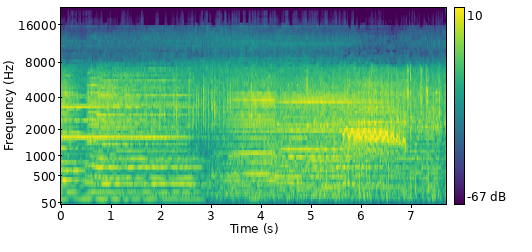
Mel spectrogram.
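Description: Horses neigh and whinny loudly and close by, with hooves clip-clopping beneath, no voices.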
